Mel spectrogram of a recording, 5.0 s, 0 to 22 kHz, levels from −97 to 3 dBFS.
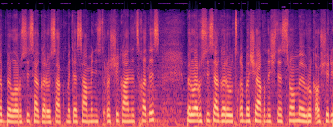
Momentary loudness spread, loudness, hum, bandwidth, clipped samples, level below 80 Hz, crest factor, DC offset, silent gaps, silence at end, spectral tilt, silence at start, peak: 6 LU; -10 LUFS; none; 16.5 kHz; 0.4%; -36 dBFS; 10 dB; 2%; none; 0 s; -5 dB/octave; 0 s; 0 dBFS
